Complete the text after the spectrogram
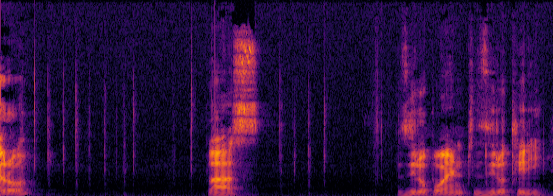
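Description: Calculator buttons click softly as they are pressed.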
